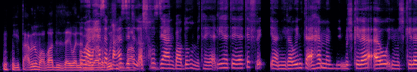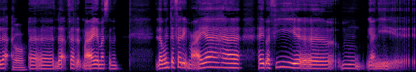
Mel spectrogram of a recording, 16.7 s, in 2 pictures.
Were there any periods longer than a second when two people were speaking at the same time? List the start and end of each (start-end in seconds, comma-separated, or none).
1.6-3.2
